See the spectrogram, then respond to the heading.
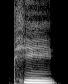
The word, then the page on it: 披: pī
